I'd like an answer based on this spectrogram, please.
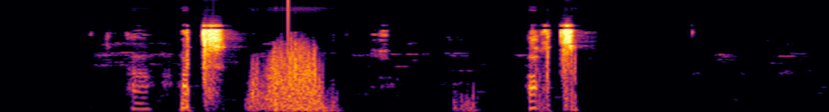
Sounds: Sneeze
